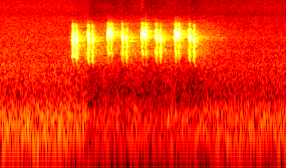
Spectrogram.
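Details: Sardinian warbler giving a fast, dry rattling call: about nine harsh clicking notes in under a second, high-pitched and evenly spaced, against quiet background.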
